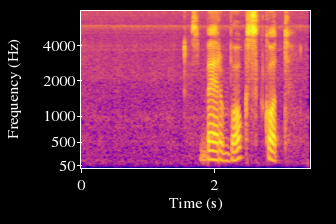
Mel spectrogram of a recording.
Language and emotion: Russian, neutral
